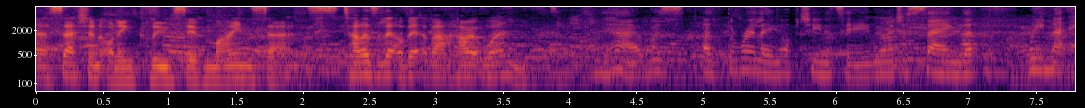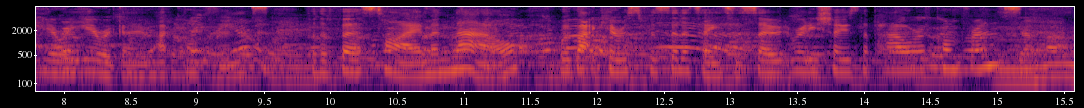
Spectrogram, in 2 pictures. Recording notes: NEU LGBT+ Educators' Conference 2024. In this episode we capture the conference by speaking with organisers, guests, and stall holders.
